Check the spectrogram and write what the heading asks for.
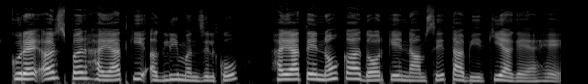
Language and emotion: Urdu, neutral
